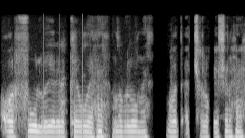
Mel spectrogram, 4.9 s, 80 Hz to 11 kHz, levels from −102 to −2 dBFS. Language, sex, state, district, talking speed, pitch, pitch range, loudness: Hindi, male, Bihar, Muzaffarpur, 145 wpm, 120 Hz, 120-125 Hz, -20 LUFS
